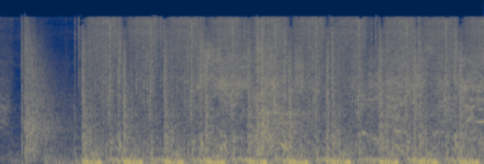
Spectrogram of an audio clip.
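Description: An electric weapon crackles and buzzes loudly.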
